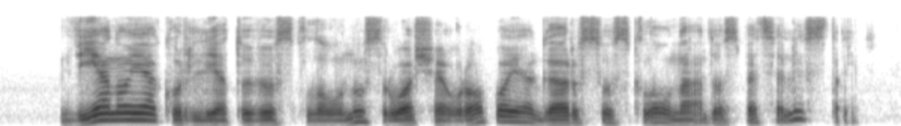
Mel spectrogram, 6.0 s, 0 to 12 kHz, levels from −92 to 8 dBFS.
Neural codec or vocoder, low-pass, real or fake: none; 7.2 kHz; real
